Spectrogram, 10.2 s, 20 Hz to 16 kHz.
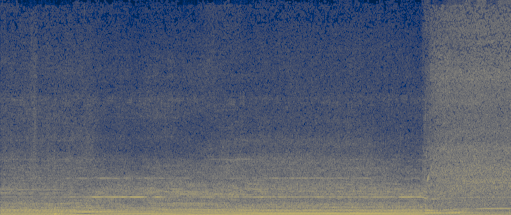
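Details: PowerTrain 900 W generator after new fuel lines and carb work, pull-started without choke (choke was reversed); steady even drone, no misfire or knock, then settles to a new steady tone; water came out the muffler: normal running.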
